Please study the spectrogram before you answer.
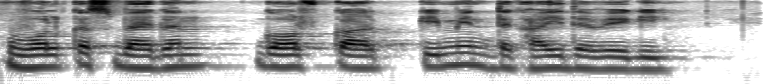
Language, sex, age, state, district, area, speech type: Punjabi, male, 18-30, Punjab, Fatehgarh Sahib, rural, read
